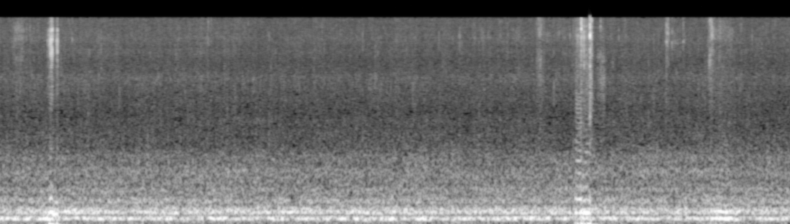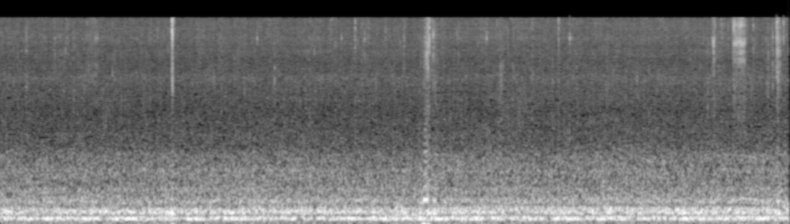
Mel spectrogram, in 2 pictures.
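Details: Inside a healthy honey bee hive at the brood frame: continuous deep humming drone of venting and working bees, punctuated by several faint clicks and short buzzes scattered through the recording.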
